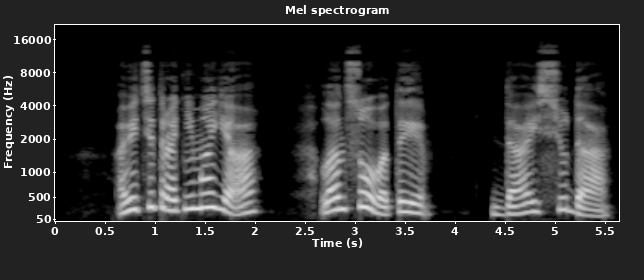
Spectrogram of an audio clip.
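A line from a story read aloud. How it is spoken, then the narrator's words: Shouted. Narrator (Russian): крикнула Ланцова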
